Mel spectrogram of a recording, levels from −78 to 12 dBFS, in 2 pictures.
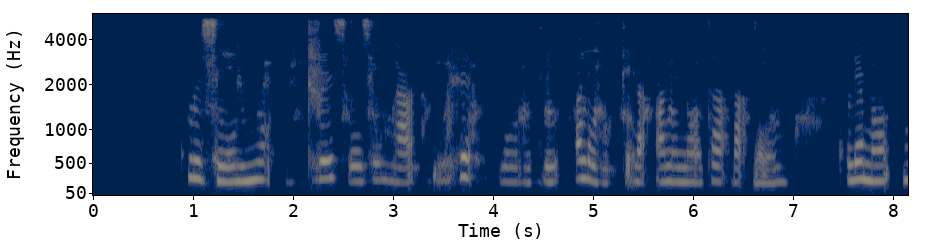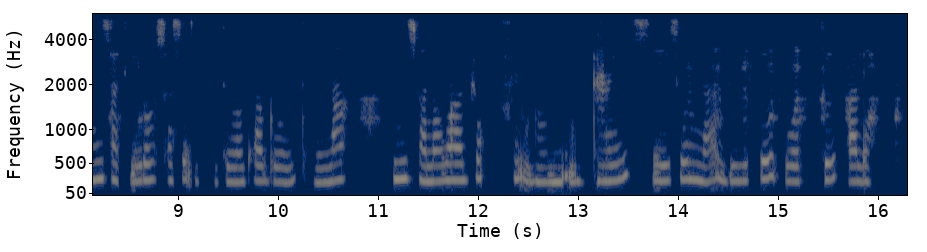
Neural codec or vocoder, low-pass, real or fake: codec, 16 kHz, 4 kbps, FunCodec, trained on LibriTTS, 50 frames a second; 5.4 kHz; fake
